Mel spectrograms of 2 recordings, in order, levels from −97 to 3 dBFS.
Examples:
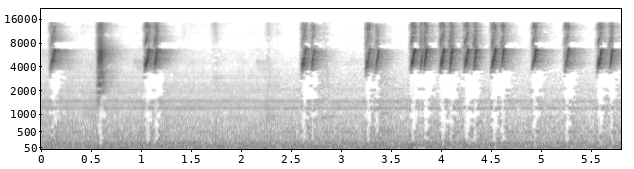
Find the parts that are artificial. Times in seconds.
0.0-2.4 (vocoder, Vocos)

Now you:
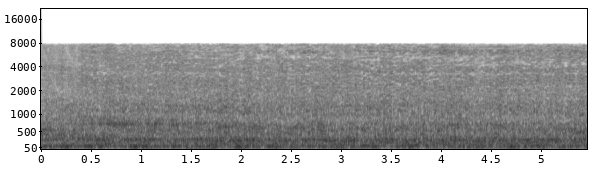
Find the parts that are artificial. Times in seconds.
1.7-5.0 (vocoder, Vocos)

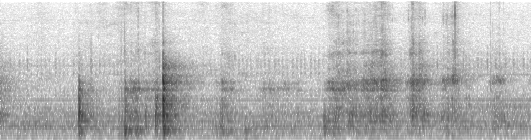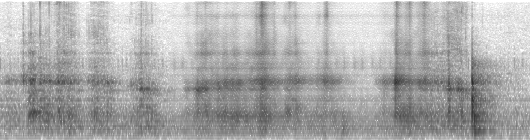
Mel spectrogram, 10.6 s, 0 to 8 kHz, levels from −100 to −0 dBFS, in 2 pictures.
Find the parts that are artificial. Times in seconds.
7.0-9.6 (vocoder, Vocos)

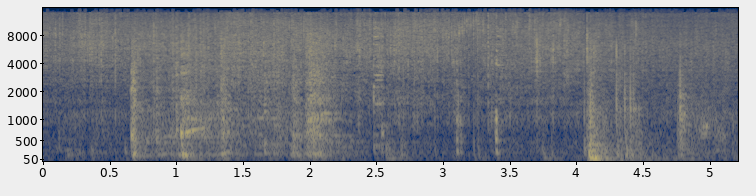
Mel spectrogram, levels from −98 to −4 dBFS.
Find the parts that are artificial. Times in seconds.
0.7-1.4 (vocoder, Vocos); 3.5-5.2

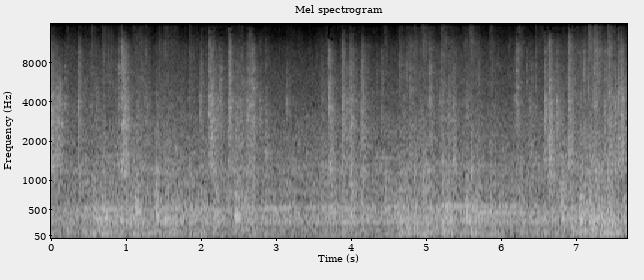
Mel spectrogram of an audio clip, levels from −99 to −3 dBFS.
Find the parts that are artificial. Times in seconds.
none

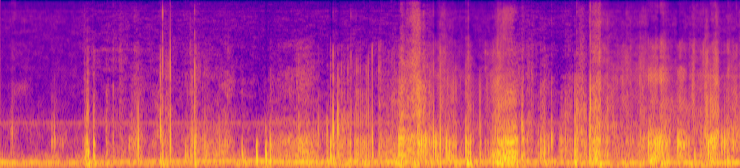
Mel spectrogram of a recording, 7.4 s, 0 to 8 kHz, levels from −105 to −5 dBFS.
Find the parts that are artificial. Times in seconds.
0.0-0.8 (vocoder, Vocos); 4.3-5.1; 6.0-7.4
